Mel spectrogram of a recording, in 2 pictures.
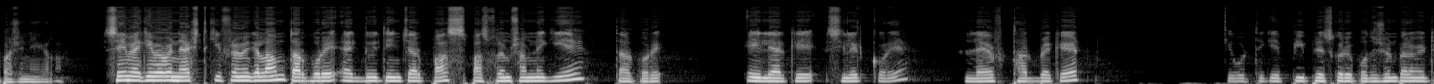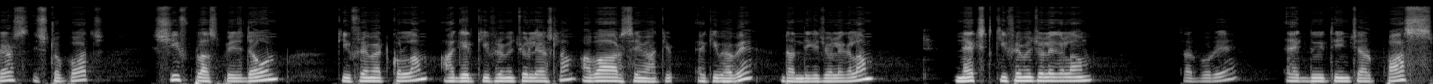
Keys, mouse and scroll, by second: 4.2 Page_Down, 8.1 click, 10.6 scroll up 1, 11.1 [, 12.1 [, 13.7 p, 15.4 click, 16.9 shift+Page_Down, 18.4-24.7 drag, 28.0 Page_Down.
